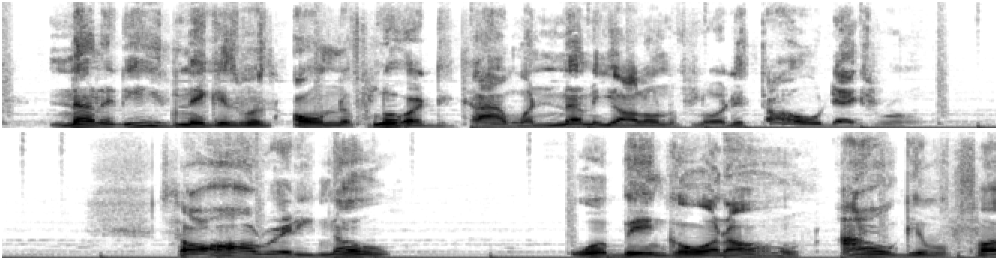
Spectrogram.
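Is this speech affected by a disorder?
No.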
